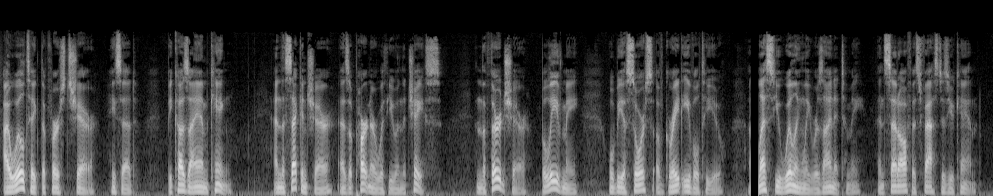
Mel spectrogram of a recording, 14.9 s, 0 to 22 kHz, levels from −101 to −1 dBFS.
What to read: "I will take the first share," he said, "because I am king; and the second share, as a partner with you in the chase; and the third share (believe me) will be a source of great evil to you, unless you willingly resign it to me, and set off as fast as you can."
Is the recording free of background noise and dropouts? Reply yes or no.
no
